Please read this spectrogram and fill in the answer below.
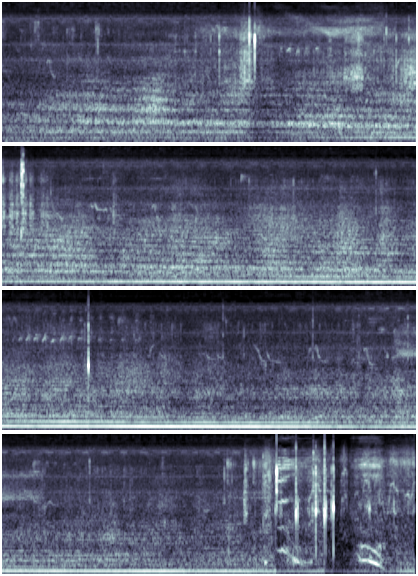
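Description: A low, steady engine drone that swells to its loudest about ten seconds in, then fades.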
